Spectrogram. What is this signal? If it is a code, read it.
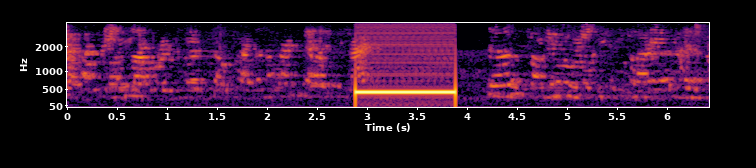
Ringback tone (Europe, 425 Hz), with speech.
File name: out- -2019- - - .36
